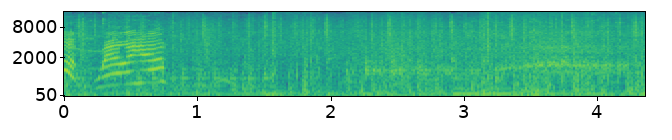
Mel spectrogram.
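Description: A horse in the Western video game Red Dead Redemption neighs with a sharp, loud whinny at the start, then its hooves clip-clop steadily in a running rhythm beneath game sound and voices.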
